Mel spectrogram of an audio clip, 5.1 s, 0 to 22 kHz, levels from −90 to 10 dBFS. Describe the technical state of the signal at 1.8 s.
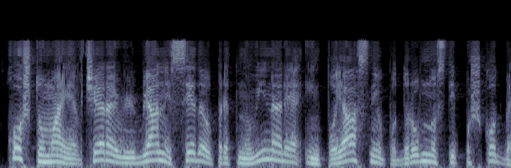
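Throughout, including 1.8 s, heavy Opus compression roughens speech into grainy, noise-filled bands with nothing above 8.2 kHz, likely from CELT coding near 12 kbps.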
